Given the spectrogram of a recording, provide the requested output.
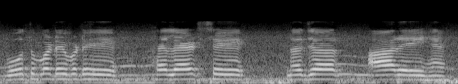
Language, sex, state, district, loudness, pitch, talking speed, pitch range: Hindi, female, Haryana, Jhajjar, -14 LUFS, 230 Hz, 115 wpm, 220-240 Hz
